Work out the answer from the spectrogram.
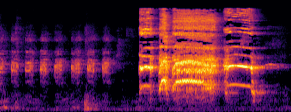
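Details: A red junglefowl five months old gives a fierce crow. Seven soft, regular pulses come first, then after a brief pause a loud, rasping, rich-toned crow in two strong sections, ending in a thin fading tail.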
